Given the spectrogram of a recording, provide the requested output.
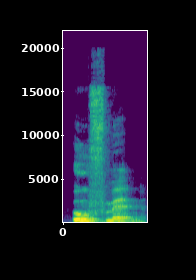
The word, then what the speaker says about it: Oofman: By the way, it's oof, pronounced like boo. Boo, oof. Oofman. Oofman rules.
